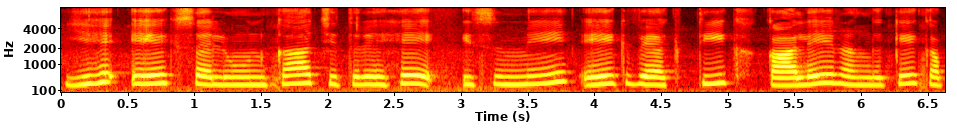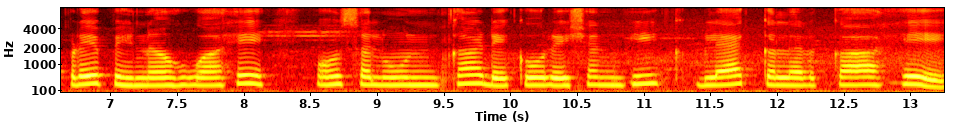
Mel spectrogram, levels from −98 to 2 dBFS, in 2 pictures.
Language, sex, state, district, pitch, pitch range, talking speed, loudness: Hindi, female, Chhattisgarh, Raigarh, 240 Hz, 230-260 Hz, 120 wpm, -19 LUFS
